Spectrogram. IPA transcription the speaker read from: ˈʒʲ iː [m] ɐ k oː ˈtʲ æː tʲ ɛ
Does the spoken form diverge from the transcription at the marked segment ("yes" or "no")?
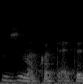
yes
